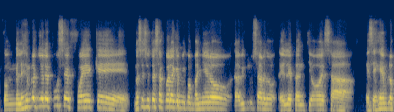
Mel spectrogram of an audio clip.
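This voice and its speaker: A young man with an Ecuadorian accent giving a rambling class presentation, full of hesitations and repeated phrases. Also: a little high. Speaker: university student presenting. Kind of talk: class presentation over video call.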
